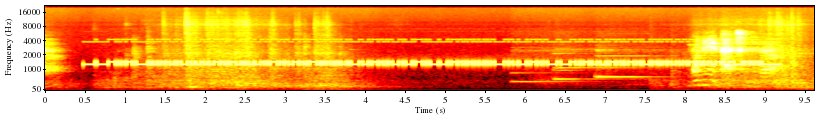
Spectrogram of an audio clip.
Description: RTTY (45.45 baud, 170 Hz shift), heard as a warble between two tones, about 1350 Hz centre, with the noise inside a lift. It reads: FLBPP ZYUEL ESYXC BGEXK DJVLK VVNHC AGDLI WHMDG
